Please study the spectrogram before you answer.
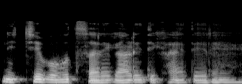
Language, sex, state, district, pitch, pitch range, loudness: Hindi, male, Jharkhand, Palamu, 100 Hz, 95-110 Hz, -19 LUFS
